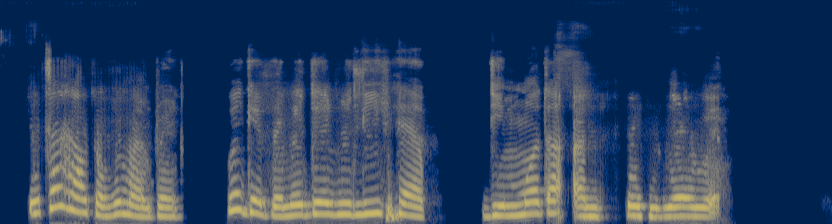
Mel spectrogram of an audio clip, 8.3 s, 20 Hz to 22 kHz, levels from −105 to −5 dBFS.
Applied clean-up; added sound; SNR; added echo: neural mask model Resemble Enhance denoiser.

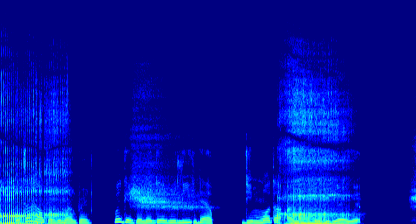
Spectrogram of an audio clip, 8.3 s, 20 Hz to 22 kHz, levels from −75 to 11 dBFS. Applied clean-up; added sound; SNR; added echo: none; Breathing; -1 dB; none.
